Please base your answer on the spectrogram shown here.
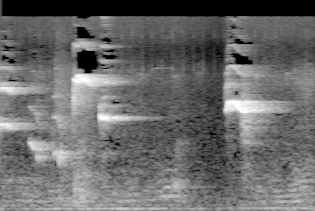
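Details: Chopi blackbird of the Bahia type, with a young bird mentioned. Two brief phrases of clear descending whistles and a sharp high note, separated by a near-silent gap.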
